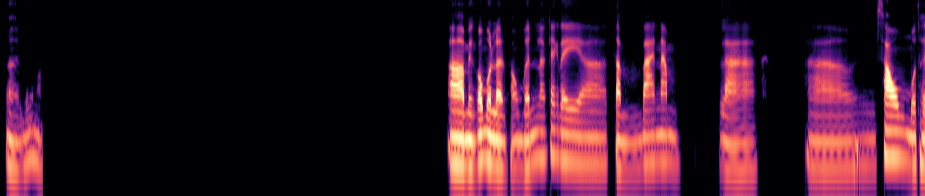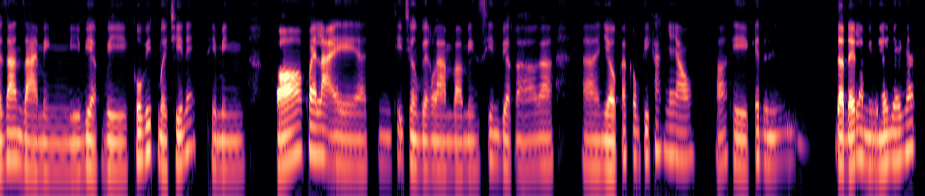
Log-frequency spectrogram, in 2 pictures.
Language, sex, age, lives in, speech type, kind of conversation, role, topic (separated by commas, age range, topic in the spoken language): Vietnamese, male, 30-34, Vietnam, conversation, podcast, guest, Lần phỏng vấn nào là đáng nhớ nhất đối với bạn?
